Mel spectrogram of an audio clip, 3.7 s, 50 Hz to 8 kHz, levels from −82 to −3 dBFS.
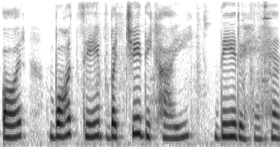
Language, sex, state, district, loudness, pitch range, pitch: Hindi, female, Himachal Pradesh, Shimla, -19 LUFS, 245-270 Hz, 260 Hz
